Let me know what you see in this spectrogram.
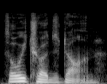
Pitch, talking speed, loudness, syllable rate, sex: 105 Hz, 225 wpm, -16 LUFS, 5.3 syllables/s, male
